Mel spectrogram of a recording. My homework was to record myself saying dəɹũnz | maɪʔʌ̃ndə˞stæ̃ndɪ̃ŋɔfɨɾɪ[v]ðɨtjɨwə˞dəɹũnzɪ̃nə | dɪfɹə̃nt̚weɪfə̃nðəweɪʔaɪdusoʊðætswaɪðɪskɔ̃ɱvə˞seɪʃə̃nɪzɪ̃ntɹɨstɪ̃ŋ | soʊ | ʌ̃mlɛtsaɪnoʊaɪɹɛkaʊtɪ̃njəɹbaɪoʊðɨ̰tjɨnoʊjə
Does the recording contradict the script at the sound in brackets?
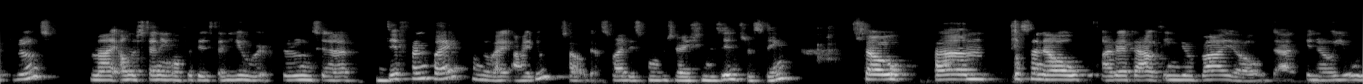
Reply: yes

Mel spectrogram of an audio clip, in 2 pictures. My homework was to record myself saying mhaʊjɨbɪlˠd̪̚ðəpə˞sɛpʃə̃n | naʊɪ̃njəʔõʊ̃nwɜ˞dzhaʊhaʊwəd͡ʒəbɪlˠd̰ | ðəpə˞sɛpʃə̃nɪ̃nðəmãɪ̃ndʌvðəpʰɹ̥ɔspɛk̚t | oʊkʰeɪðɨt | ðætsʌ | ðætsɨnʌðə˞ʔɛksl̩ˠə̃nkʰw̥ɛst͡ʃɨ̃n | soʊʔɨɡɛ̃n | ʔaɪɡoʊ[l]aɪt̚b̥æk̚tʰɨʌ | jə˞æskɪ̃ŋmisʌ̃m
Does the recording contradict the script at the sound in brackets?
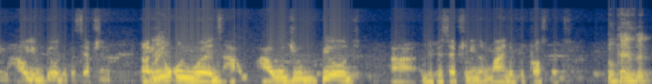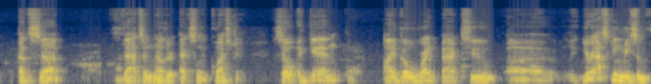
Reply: yes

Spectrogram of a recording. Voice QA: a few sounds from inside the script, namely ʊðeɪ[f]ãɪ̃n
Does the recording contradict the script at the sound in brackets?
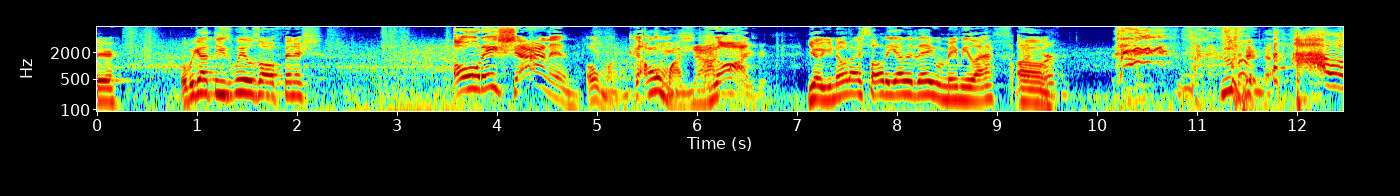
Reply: yes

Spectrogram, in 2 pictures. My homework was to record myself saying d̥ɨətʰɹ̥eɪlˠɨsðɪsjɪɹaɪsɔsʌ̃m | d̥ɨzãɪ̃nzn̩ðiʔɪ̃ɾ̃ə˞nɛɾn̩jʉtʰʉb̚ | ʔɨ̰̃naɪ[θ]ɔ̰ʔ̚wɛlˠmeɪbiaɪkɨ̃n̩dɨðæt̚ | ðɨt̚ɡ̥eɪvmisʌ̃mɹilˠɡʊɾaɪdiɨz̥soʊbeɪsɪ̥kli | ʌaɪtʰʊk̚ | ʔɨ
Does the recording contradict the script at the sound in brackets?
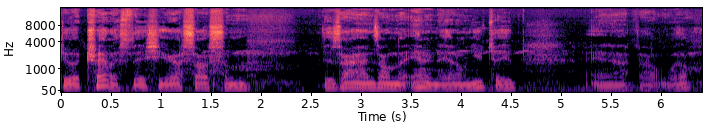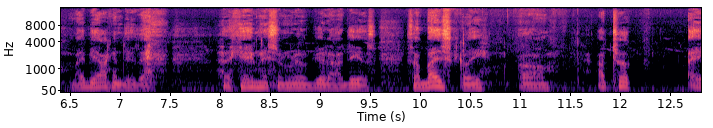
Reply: no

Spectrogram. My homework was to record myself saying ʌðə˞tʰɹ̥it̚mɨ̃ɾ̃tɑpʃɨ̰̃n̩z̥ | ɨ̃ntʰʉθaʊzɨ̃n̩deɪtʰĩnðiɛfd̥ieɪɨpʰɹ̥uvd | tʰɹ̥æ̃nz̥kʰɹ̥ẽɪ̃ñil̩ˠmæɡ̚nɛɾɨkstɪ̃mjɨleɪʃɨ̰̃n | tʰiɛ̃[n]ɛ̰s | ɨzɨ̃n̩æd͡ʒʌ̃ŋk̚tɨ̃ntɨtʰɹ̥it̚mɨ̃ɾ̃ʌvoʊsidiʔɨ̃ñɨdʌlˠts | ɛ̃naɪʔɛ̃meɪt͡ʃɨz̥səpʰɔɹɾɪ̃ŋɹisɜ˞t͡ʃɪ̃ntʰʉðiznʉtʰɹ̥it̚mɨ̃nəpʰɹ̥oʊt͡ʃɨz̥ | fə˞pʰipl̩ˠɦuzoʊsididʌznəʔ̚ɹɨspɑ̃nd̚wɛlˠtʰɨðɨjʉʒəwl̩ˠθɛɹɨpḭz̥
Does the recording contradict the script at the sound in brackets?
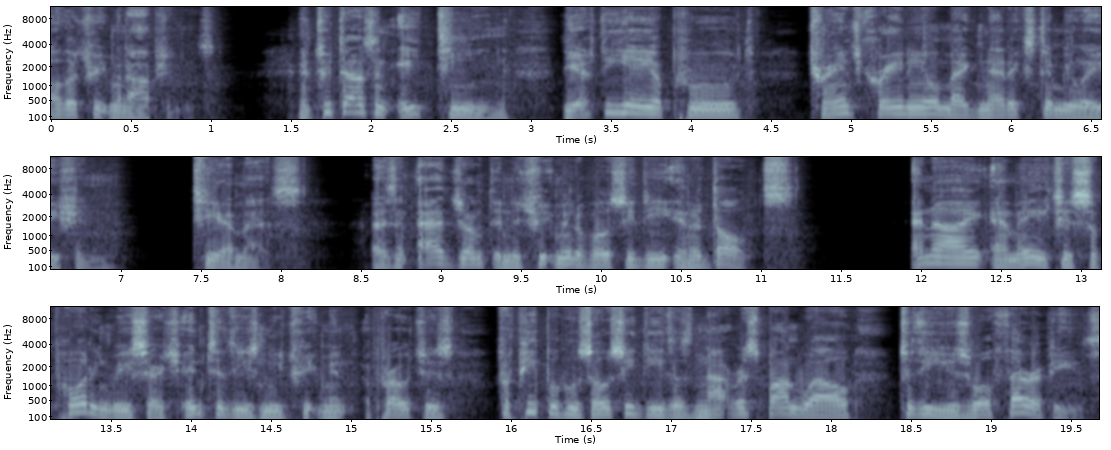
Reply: yes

